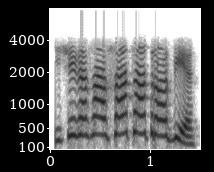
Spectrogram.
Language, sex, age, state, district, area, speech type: Kashmiri, female, 30-45, Jammu and Kashmir, Budgam, rural, conversation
